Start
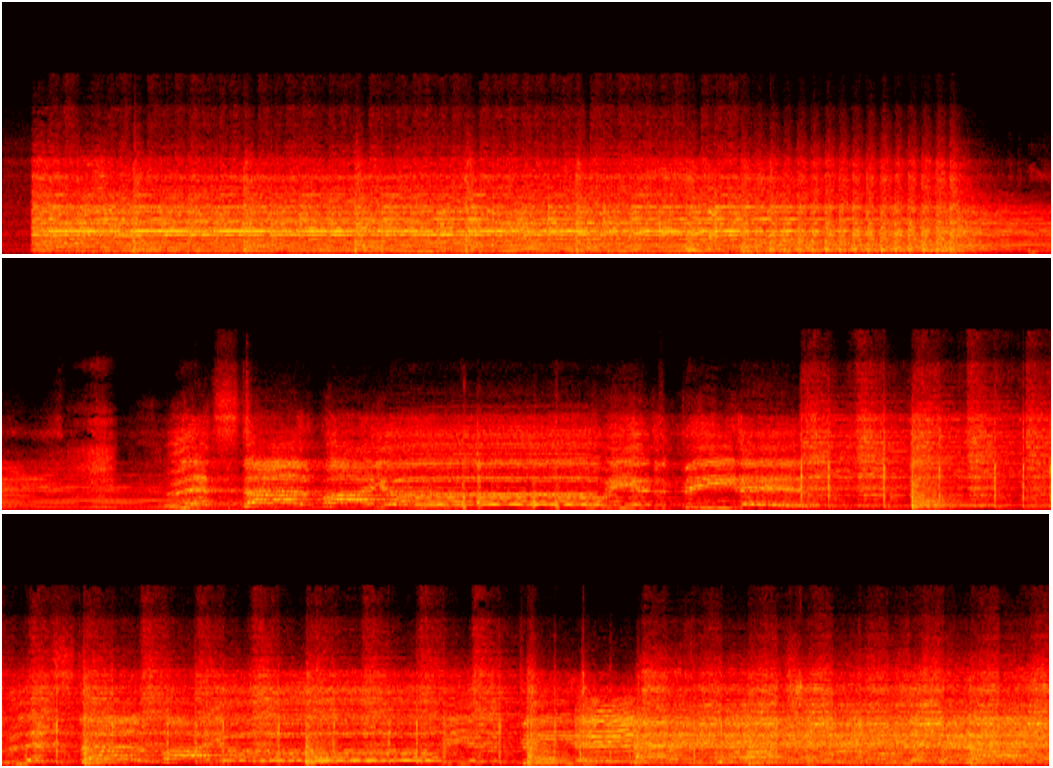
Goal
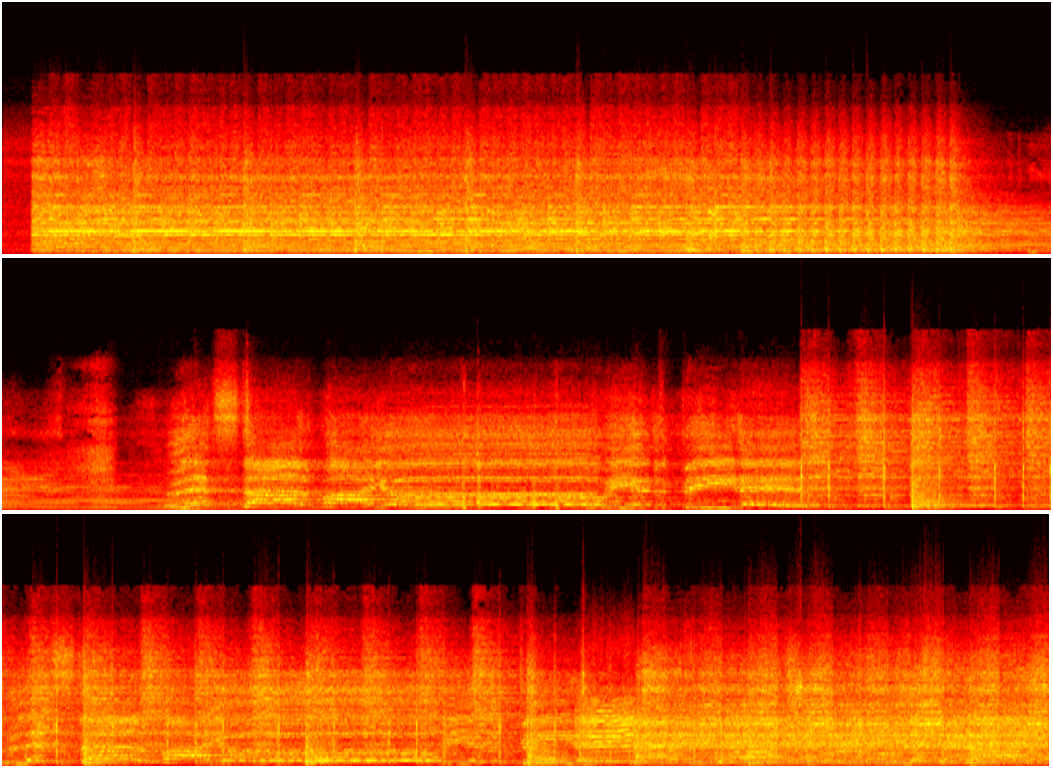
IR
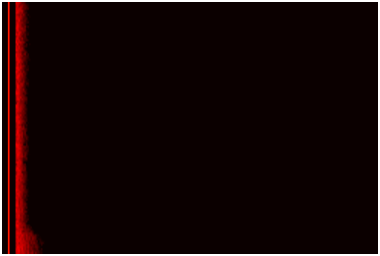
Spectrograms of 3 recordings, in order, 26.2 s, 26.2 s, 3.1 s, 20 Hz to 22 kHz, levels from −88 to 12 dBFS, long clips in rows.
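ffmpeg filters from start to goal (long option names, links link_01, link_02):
-af "acontrast=64,equalizer=frequency=10000:width=1.4:gain=12.5,volume=2dB"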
